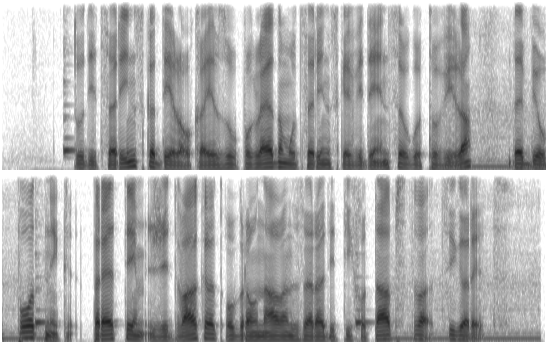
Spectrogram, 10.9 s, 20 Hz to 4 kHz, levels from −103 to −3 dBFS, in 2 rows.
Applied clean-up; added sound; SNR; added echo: none; Engine / Truck + Cowbell; 17 dB; none.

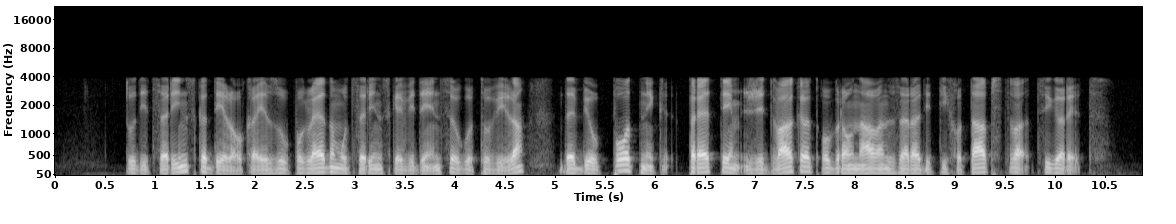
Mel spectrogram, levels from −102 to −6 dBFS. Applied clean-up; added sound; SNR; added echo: none; none; none; none.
